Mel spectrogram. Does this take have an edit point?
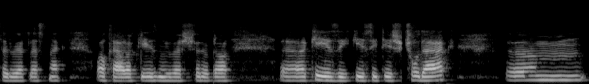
yes; 2 cuts; at 2.1 s, 4.0 s

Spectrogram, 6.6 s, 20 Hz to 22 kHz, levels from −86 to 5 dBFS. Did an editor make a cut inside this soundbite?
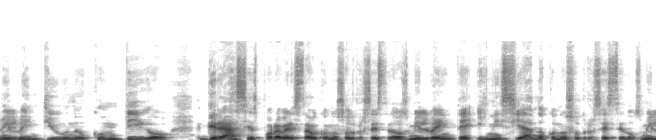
no; 0 cuts

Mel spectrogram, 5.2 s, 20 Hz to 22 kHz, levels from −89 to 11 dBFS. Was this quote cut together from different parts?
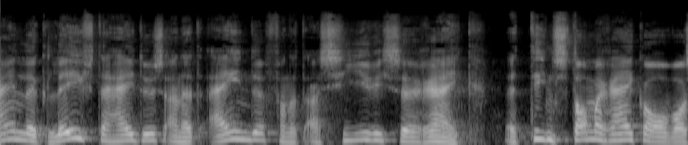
yes; 1 cut; at 3.7 s

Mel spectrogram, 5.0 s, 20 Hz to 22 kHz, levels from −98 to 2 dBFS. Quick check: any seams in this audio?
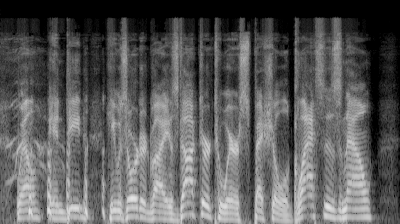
no; 0 cuts

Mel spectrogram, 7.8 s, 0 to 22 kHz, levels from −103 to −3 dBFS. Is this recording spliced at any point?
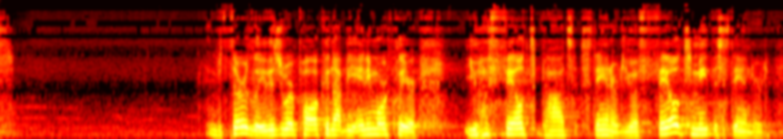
yes; 1 cut; at 5.3 s

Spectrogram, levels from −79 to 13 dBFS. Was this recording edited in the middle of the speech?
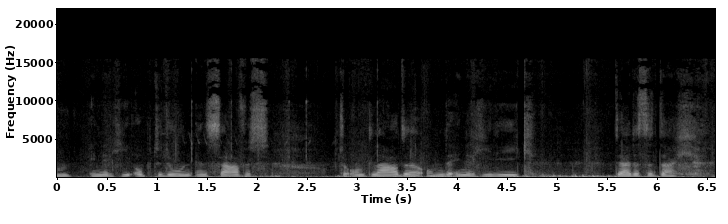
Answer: yes; 1 cut; at 2.8 s

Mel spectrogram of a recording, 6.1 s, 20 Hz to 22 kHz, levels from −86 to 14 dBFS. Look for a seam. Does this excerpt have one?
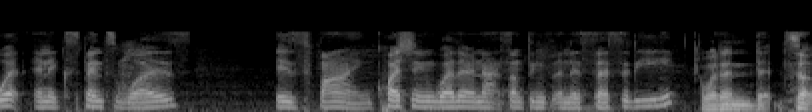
no; 0 cuts

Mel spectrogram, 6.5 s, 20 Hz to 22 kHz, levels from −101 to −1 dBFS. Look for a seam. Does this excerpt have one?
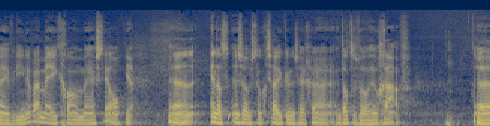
yes; 1 cut; at 3.5 s

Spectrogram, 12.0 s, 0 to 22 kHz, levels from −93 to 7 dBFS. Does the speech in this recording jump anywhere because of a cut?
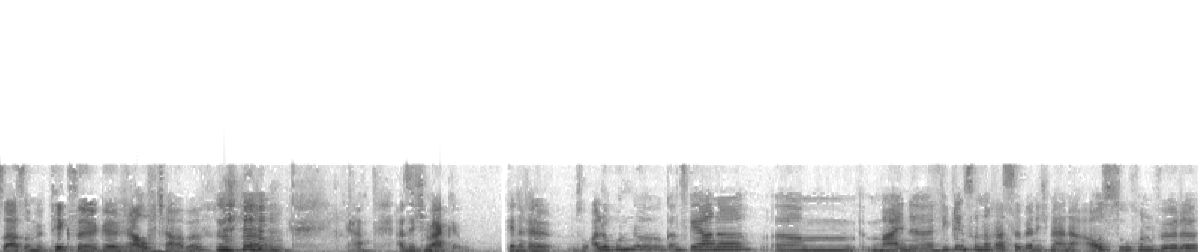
no; 0 cuts

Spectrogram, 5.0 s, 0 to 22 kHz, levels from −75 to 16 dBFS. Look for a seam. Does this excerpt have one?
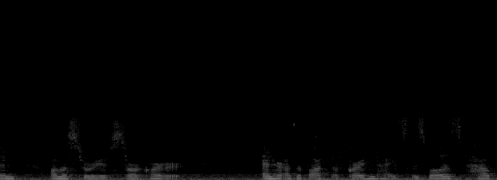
yes; 2 cuts; at 2.8 s, 3.3 s

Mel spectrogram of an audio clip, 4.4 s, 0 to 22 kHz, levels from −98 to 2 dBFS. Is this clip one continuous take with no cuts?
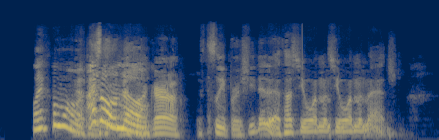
no; 3 cuts; at 1.0 s, 2.1 s, 3.3 s

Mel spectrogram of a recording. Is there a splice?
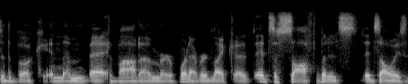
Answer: yes; 2 cuts; at 1.1 s, 3.2 s

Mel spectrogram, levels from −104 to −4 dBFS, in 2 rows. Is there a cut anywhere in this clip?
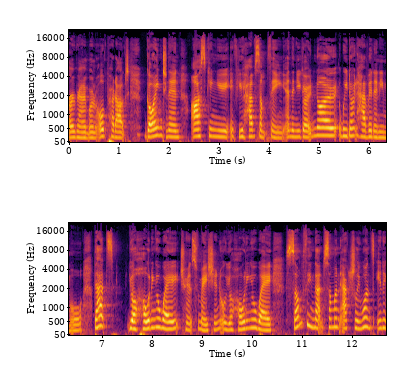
yes; 2 cuts; at 1.9 s, 6.8 s

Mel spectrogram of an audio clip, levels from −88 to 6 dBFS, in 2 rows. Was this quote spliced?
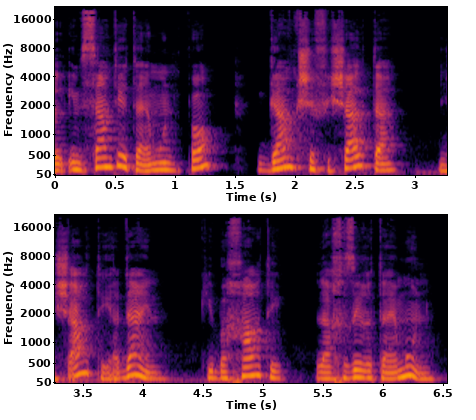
no; 0 cuts

